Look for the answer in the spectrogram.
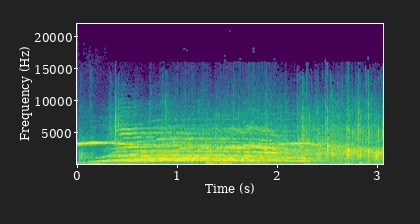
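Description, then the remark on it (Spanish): A large live audience at a cinema cheers and shouts continuously, with high whoops and yells rising over a steady roar of many voices and scattered clapping, loud throughout. “ya están escuchando los gritos de toda la gente que nos vino a visitar al Cinema IFAL”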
